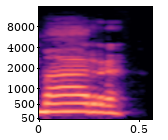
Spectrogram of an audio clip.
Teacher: But she will say mar instead of mal.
